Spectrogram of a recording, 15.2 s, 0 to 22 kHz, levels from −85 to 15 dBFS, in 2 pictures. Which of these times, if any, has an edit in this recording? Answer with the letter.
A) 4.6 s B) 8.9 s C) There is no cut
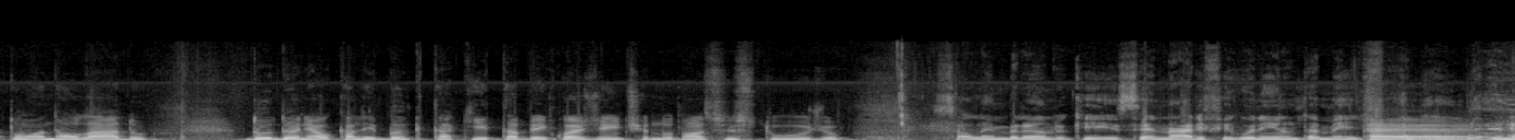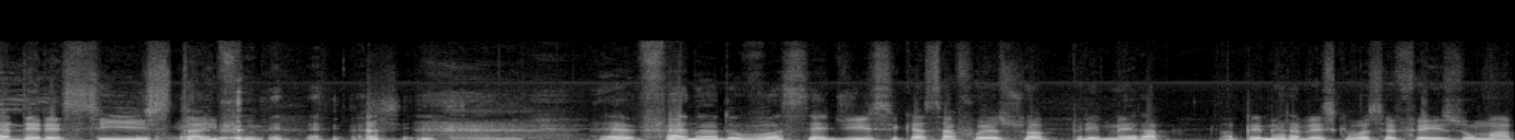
B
